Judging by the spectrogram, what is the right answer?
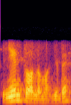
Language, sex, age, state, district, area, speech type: Kannada, male, 30-45, Karnataka, Chikkaballapur, rural, conversation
